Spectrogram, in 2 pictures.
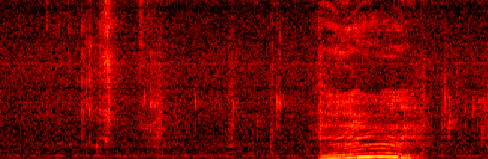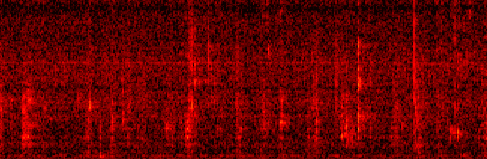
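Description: A woman chewing a mouthful of crisp deep-fried karaage chicken, with faint scattered crunchy clicks. About three seconds in comes one loud closed-mouth "mmm" of enjoyment that rises and then falls in pitch.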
